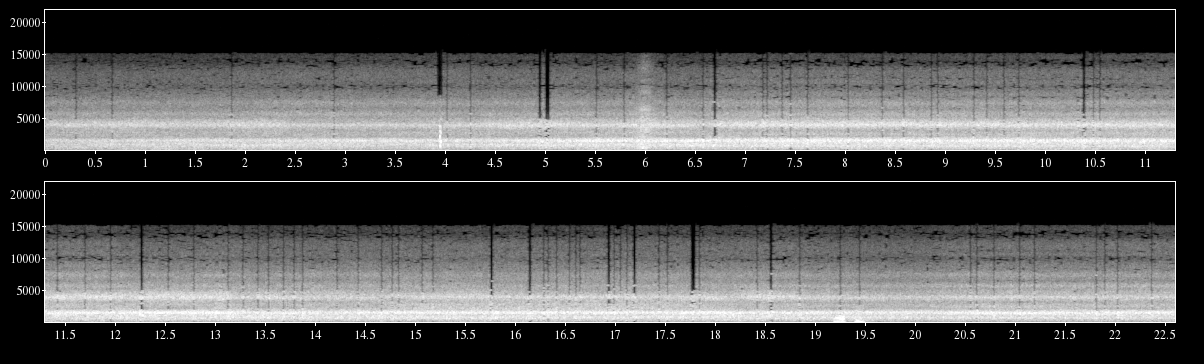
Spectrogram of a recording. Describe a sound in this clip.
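A shallow stream trickles and gurgles over rocks nearby, steady throughout.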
